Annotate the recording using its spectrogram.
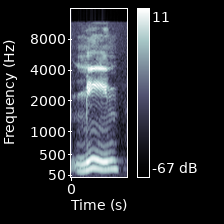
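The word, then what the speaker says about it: מין: I in is the best way but it's pronounced mean is used 31 times in the Old Testament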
